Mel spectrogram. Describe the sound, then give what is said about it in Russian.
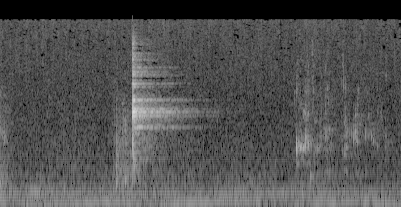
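A single bright glass clink rings out and fades, followed a moment later by a short, soft splash of water being poured into a glass over a quiet background hum. “Дайте мне воды.”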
